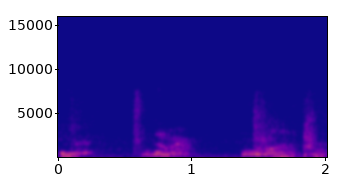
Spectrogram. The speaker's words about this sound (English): That's either your stomach or it's a dog. it's a basset hound.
